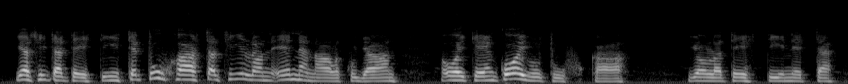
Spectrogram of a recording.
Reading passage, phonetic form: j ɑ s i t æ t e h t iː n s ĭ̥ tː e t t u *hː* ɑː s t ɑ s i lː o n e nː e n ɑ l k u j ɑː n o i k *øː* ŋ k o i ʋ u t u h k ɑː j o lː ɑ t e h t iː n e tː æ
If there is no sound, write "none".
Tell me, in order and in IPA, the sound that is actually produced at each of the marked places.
hː, eː

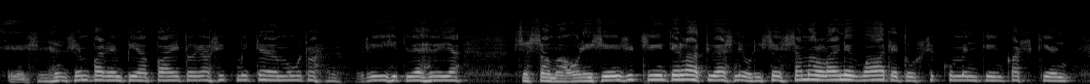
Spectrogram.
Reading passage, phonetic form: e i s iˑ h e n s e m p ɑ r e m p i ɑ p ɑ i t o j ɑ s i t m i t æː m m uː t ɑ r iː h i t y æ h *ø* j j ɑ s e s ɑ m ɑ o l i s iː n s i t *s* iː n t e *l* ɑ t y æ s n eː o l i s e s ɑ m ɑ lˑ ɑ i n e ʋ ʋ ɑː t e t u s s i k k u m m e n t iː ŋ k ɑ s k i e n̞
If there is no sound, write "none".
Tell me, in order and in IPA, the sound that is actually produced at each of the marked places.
ø, s, l

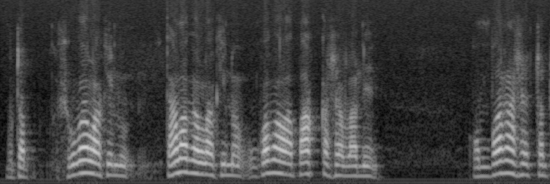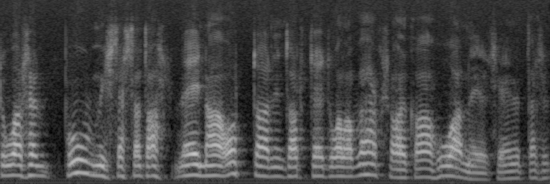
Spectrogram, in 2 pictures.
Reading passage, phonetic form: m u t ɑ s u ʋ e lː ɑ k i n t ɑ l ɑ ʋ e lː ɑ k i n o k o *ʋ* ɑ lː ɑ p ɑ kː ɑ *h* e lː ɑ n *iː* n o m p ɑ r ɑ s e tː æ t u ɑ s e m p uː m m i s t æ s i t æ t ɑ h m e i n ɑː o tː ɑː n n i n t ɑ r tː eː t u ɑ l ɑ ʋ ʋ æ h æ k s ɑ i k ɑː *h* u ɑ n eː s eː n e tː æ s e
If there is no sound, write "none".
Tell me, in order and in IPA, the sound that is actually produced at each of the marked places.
ʋ, s, i, h

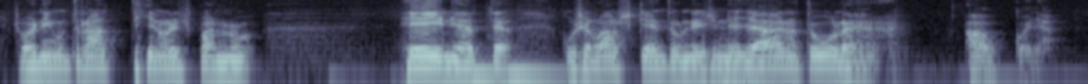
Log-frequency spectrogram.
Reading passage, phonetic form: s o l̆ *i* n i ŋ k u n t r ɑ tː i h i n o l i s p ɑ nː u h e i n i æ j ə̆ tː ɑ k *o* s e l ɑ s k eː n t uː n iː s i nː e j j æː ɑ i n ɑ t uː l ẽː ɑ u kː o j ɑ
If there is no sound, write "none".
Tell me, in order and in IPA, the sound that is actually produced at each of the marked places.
i, u

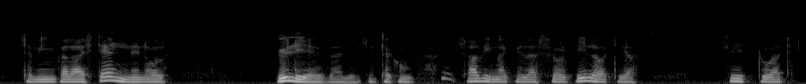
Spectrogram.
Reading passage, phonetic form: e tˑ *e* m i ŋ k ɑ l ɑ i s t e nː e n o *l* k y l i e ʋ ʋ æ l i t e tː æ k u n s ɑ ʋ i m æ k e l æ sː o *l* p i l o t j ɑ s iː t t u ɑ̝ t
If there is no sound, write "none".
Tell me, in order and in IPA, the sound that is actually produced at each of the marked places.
æ, l, l

